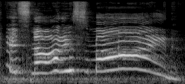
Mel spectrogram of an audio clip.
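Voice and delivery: the other twin yelling back; shrieking child retort. Acted.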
